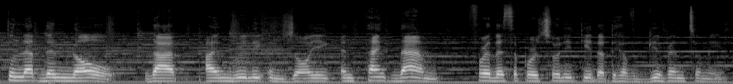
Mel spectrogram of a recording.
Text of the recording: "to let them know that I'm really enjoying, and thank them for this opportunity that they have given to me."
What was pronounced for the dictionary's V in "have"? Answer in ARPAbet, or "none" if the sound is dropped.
V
